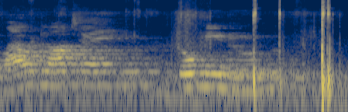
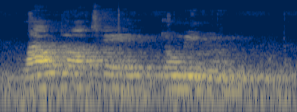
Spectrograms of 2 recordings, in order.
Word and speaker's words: Laudate Dominum: So to pronounce this, because it is Latin, and it does give you the translation. So, Laudate Dominum, Laudate Dominum, omnes gentes, Alleluia. Like that.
